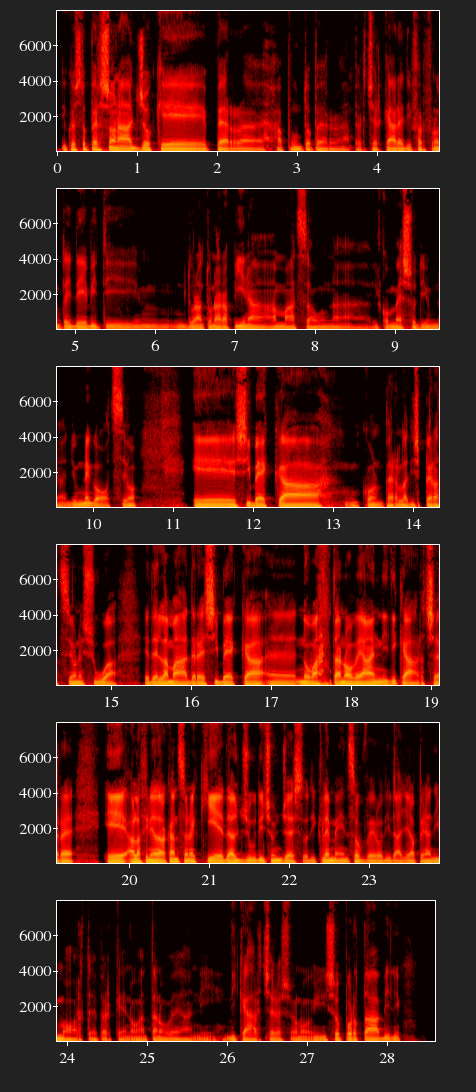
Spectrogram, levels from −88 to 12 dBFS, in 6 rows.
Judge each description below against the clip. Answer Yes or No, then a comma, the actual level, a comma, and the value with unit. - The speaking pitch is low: Yes, low, 105 Hz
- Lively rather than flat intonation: No, average, 2.8 semitones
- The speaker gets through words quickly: No, average, 155 wpm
